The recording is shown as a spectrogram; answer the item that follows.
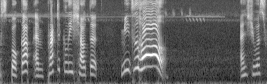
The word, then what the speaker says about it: Mizuho: years of elementary school me zu ho they would say stretching out the last syllable for emphasis i like it weather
